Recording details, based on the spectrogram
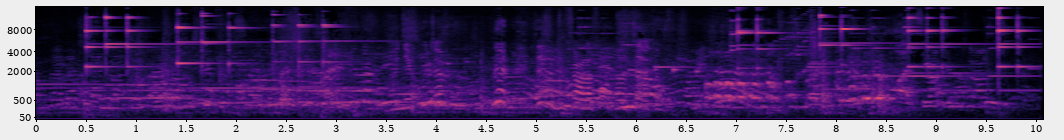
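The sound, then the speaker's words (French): Bright metallic chimes, rung by schoolchildren with their music teacher, ring out in repeated clusters of clear, sustained tones, struck irregularly over a busy background of voices and children's chatter. “Avec le professeur de musique, les élèves ont fait teinter les carillons.”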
